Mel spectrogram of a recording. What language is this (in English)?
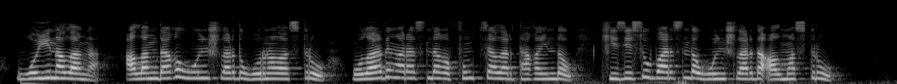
Kazakh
